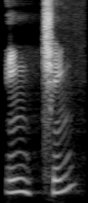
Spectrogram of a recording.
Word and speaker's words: intim: Intim, que são 2 fechadas, vai cair na final, que é tim.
